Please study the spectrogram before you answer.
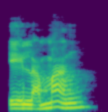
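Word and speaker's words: Helamán: el nombre de eh el amán con acento en la a empieza a contar acerca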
